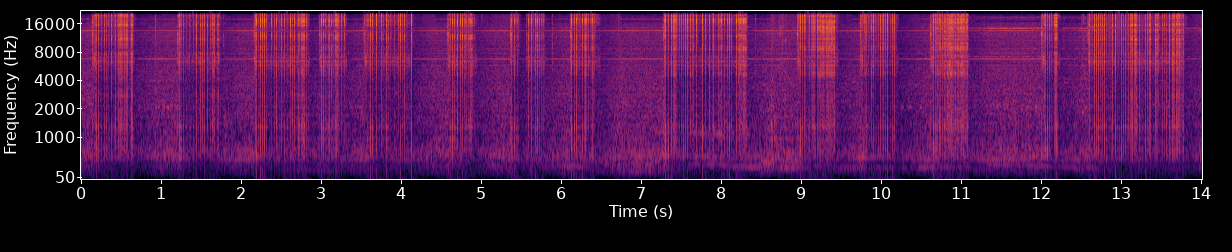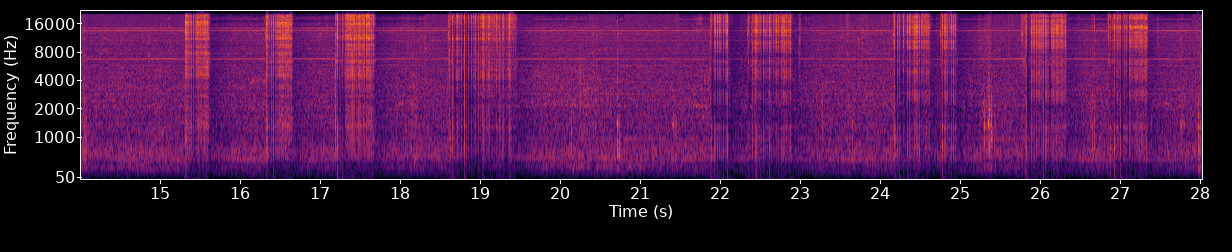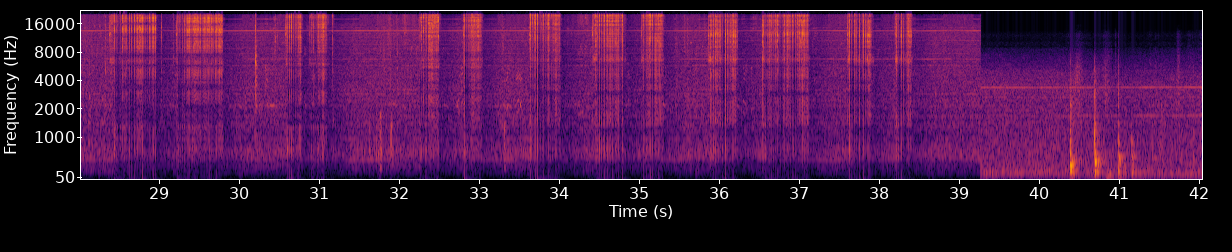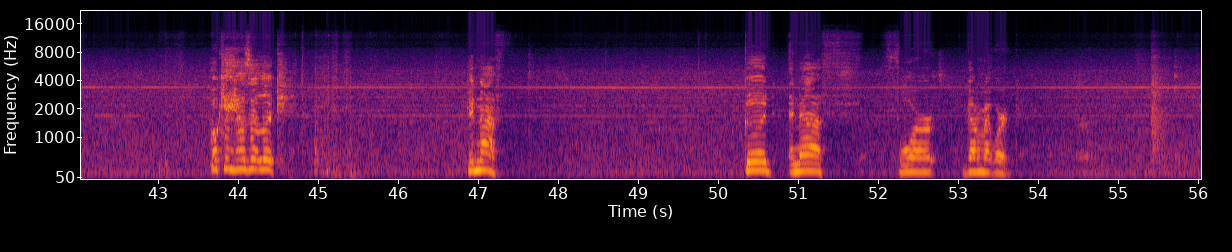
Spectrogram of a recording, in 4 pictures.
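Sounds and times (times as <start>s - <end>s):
crackling welding arc: 0.0s - 39.3s.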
